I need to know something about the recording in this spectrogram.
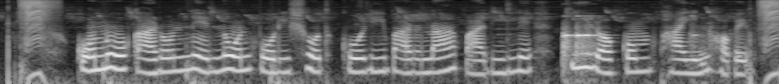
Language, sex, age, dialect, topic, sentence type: Bengali, female, <18, Rajbangshi, banking, question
